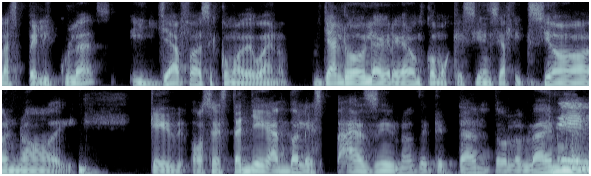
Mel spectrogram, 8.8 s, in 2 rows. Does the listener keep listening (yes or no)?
no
